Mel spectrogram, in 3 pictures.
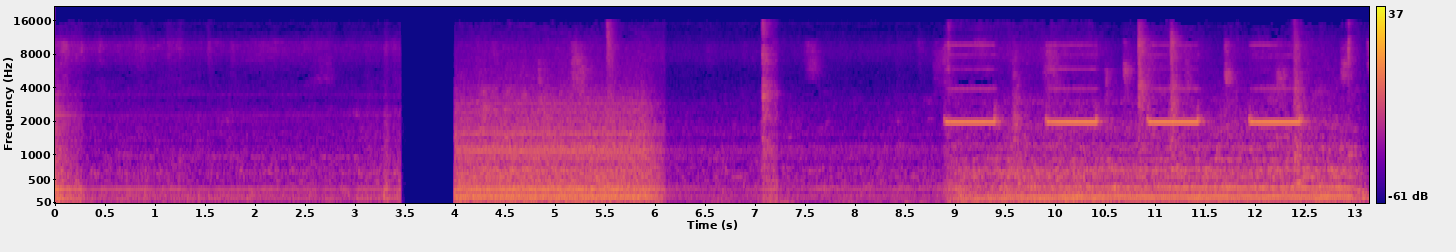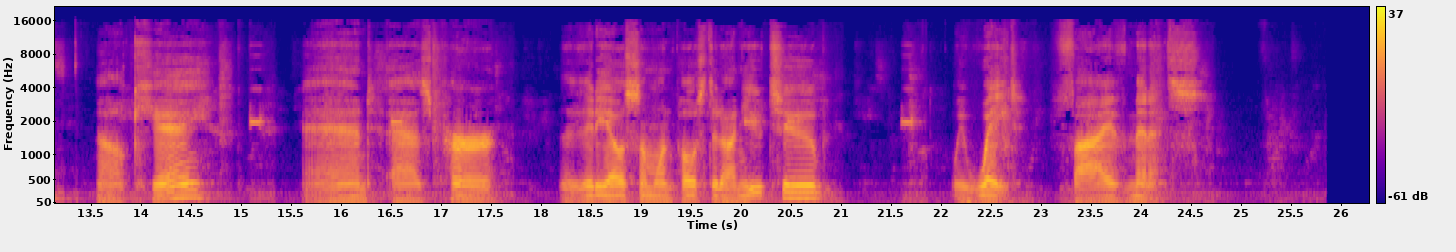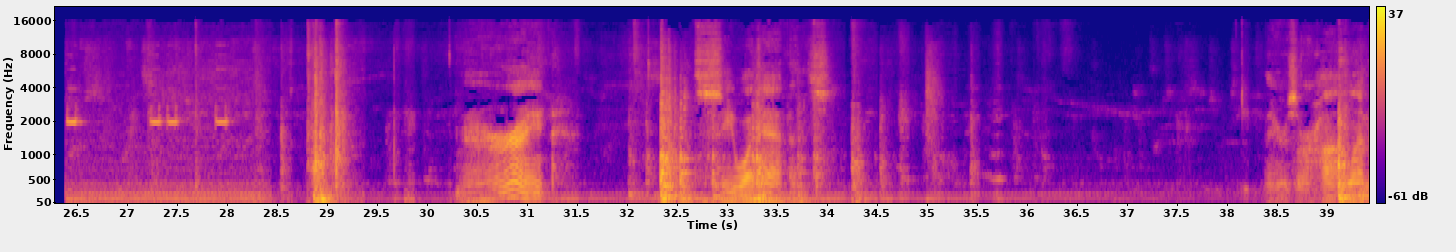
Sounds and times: Microwave oven: 0:00.0 - 0:23.0, 0:26.4 - 0:39.4
Speech: 0:12.6 - 0:14.9, 0:15.6 - 0:25.7, 0:29.6 - 0:31.6, 0:32.2 - 0:34.2, 0:37.4 - 0:39.4.

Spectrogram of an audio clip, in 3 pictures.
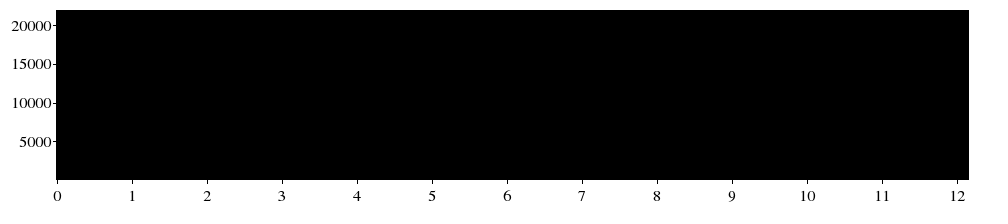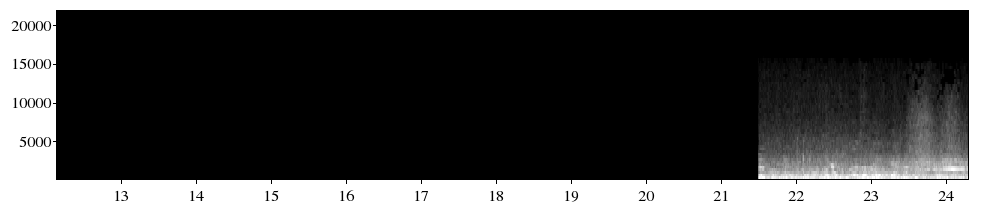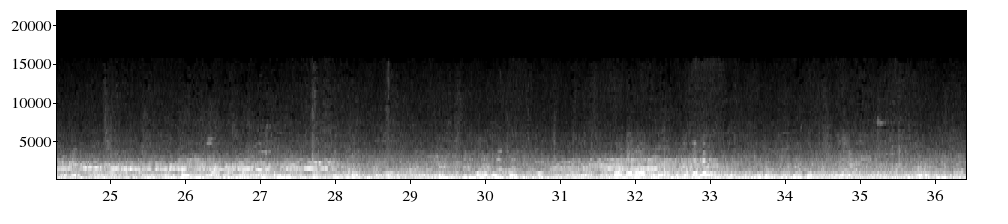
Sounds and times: Speech: 0:21.5 - 0:36.4.

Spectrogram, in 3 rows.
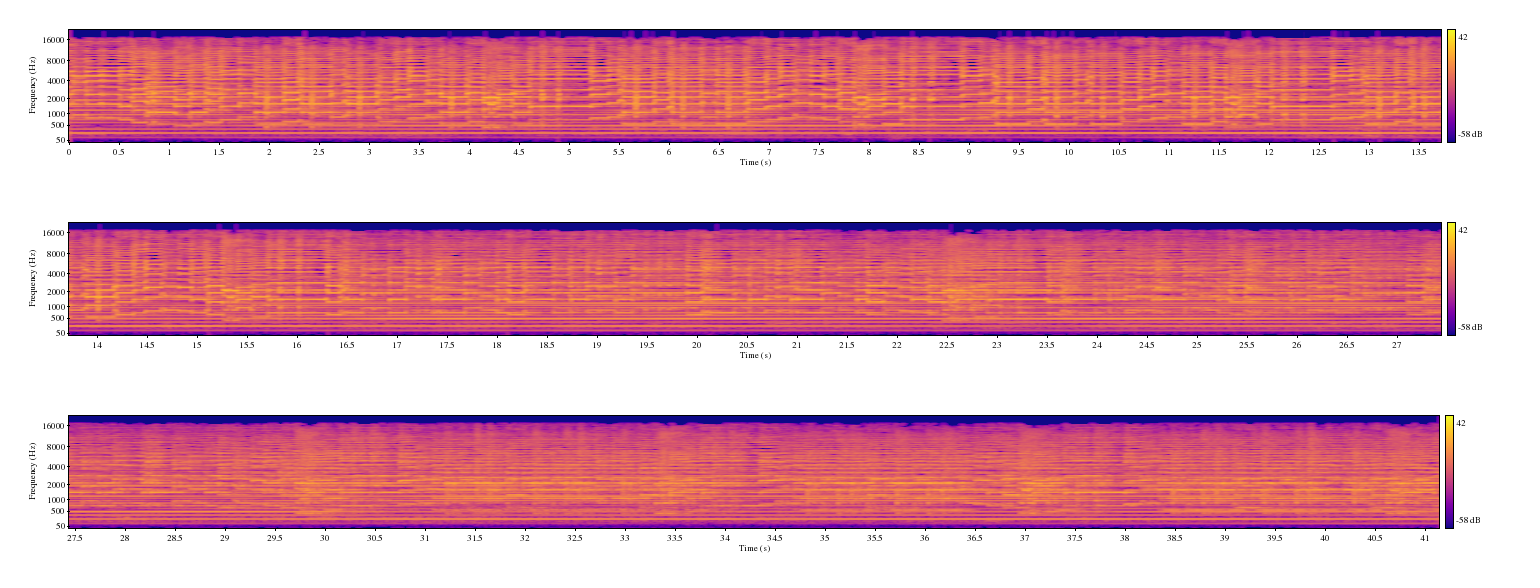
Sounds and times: Bagpipes: 0:00.0 - 0:41.1.

